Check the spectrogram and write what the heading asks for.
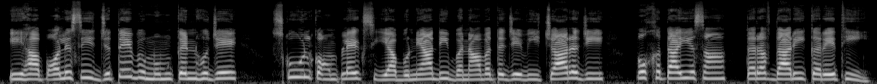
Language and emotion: Sindhi, neutral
